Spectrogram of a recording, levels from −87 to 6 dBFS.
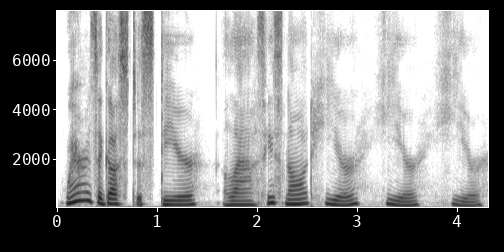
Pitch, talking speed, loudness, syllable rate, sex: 185 Hz, 140 wpm, -18 LUFS, 4.4 syllables/s, female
